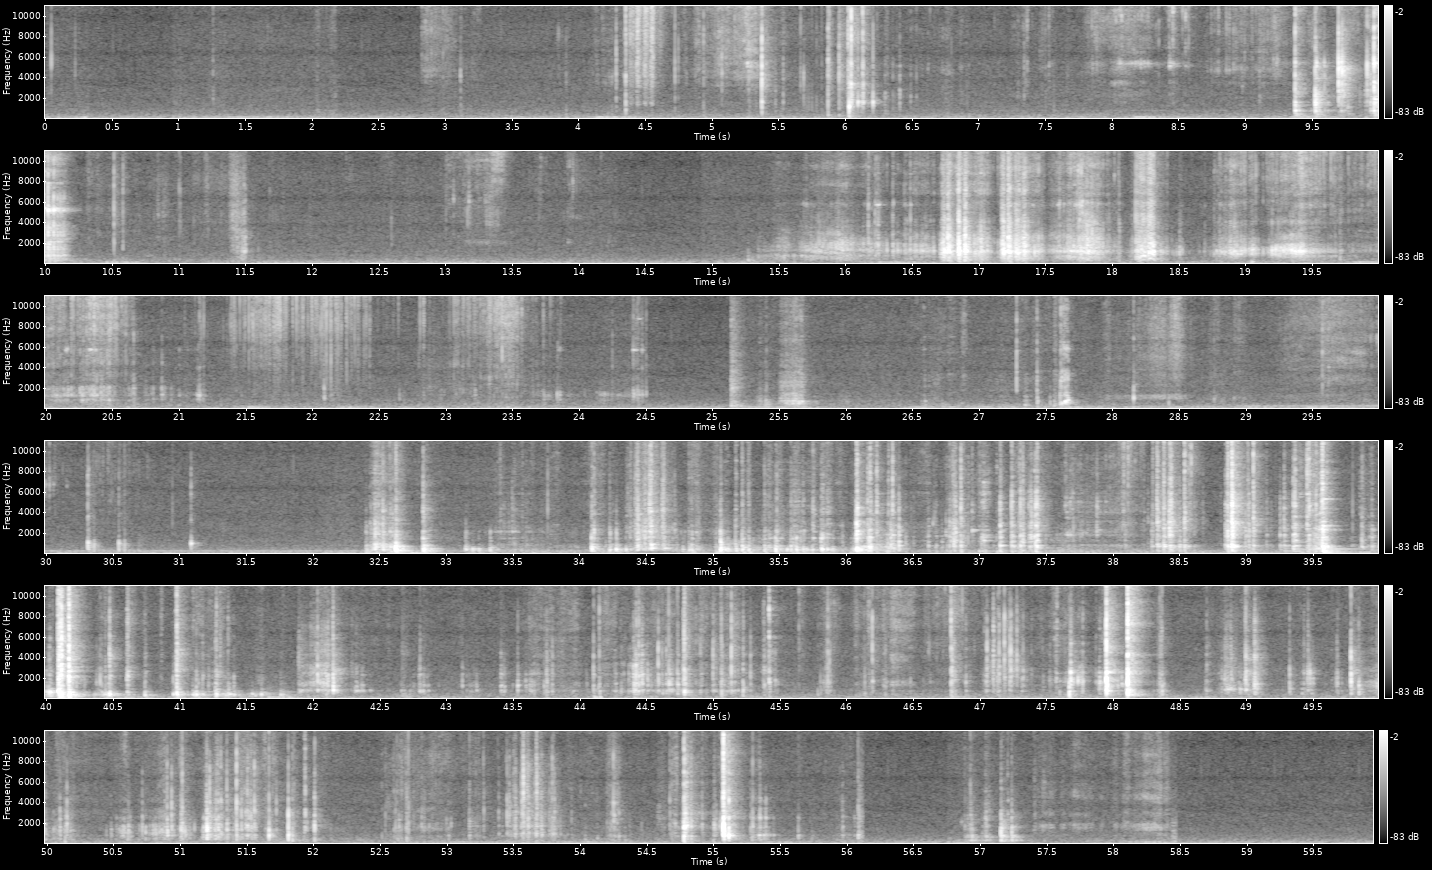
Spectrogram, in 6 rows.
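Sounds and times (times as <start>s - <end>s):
plastic containers clicking and scraping: 15.9s - 21.2s, 32.4s - 56.2s.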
